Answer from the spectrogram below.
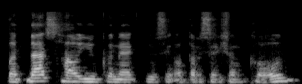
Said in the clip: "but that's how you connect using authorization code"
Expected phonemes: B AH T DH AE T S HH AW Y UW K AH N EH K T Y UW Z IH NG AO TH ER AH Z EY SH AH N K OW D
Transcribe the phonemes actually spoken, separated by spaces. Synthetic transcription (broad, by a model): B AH T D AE T S HH AW Y UW K AH N EH K T Y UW S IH NG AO T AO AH S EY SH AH N K OW D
